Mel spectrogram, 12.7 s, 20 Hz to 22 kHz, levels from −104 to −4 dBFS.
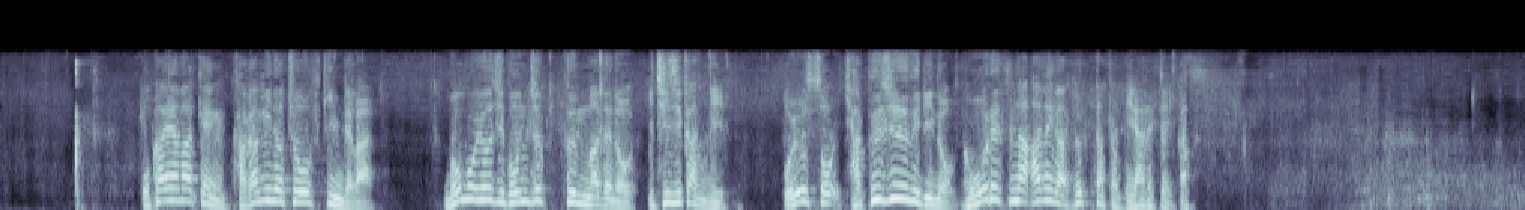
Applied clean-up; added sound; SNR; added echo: neural mask model Resemble Enhance denoiser.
